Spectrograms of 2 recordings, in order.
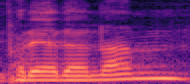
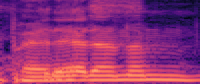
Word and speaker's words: Pererenan: And I believe that on Friday, that's in Pererenan. Yes. Or Pererenan, Yes. depending how you want to pronounce it.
